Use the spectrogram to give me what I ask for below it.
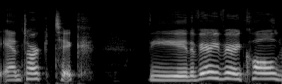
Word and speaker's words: Antarctic: is the antarctic they're sort of like almost a hiccup in the word they're antarctic oh uh in a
